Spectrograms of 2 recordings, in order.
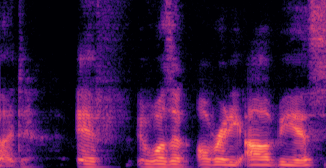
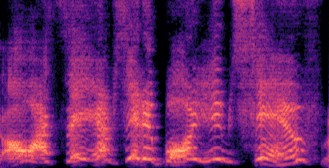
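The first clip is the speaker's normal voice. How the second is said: much higher, mock-posh British accent; hammed-up British girl voice; 3 dB louder than usual. Reviewer redoing Shelley's line in a British accent. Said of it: "oh wait, no, she's British".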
